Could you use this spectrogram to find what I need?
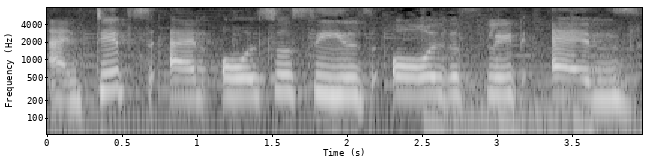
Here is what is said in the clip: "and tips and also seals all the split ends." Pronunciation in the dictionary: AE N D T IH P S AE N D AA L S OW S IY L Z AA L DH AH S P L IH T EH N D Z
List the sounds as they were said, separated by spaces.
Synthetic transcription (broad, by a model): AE N D T IH P S AE N D AA L S OW S IY L Z AA L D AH S P L IH T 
